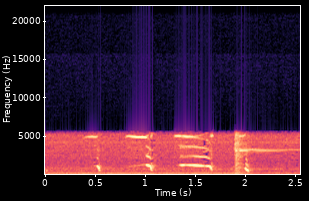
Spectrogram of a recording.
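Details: Foster puppy, just spayed, whining all night: four clear high whimpers about half a second apart, each sliding downward, one held longer and flat before dropping, over a faint low hum.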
